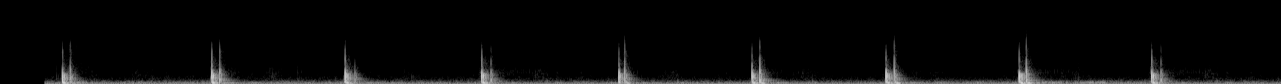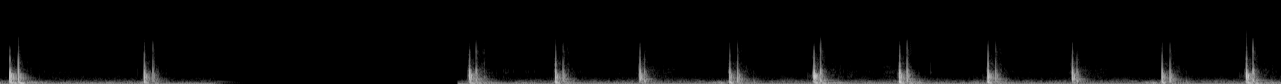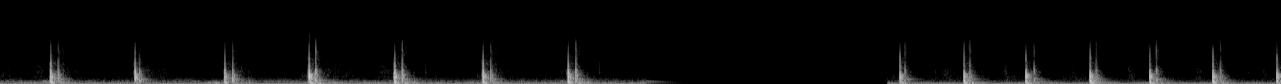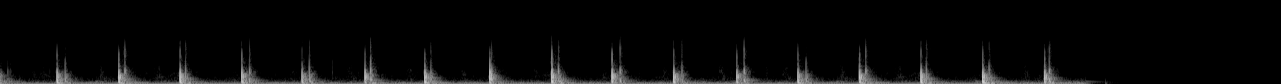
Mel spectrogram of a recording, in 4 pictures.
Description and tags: Footsteps Concrete Slow Male Heavy
concrete, Footsteps, heavy, slow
